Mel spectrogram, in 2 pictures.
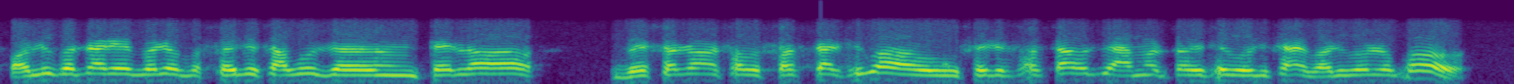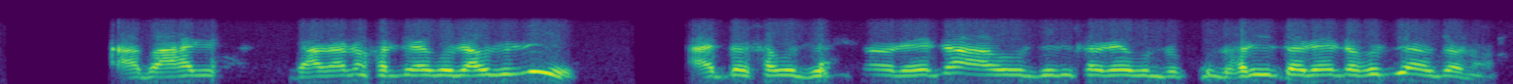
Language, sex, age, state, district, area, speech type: Odia, male, 60+, Odisha, Gajapati, rural, conversation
